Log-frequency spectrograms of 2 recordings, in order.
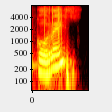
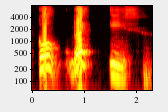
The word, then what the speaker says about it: corréis: Aunque, si dices corréis, corréis. En esa I no lleva la tilde, lleva la tilde en la E.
